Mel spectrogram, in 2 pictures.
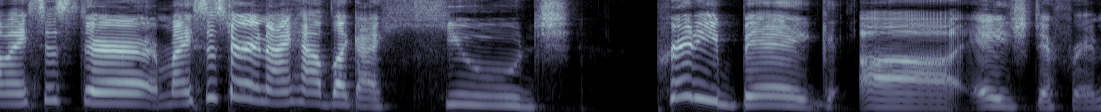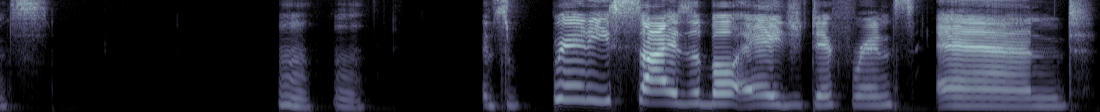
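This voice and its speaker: Cute, bright, high-voiced anime-style woman streamer. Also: no echo, studio quality. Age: 30s. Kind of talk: casual livestream chat.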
